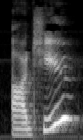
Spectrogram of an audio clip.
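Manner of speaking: "Aren't you" swung up high on "you"; rising intonation. Shown as a demonstration. English teacher shows how a rising tag invites a reply, rising intonation. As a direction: lift "Aren't you" into a real, interested question. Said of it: "if your intonation rises".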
